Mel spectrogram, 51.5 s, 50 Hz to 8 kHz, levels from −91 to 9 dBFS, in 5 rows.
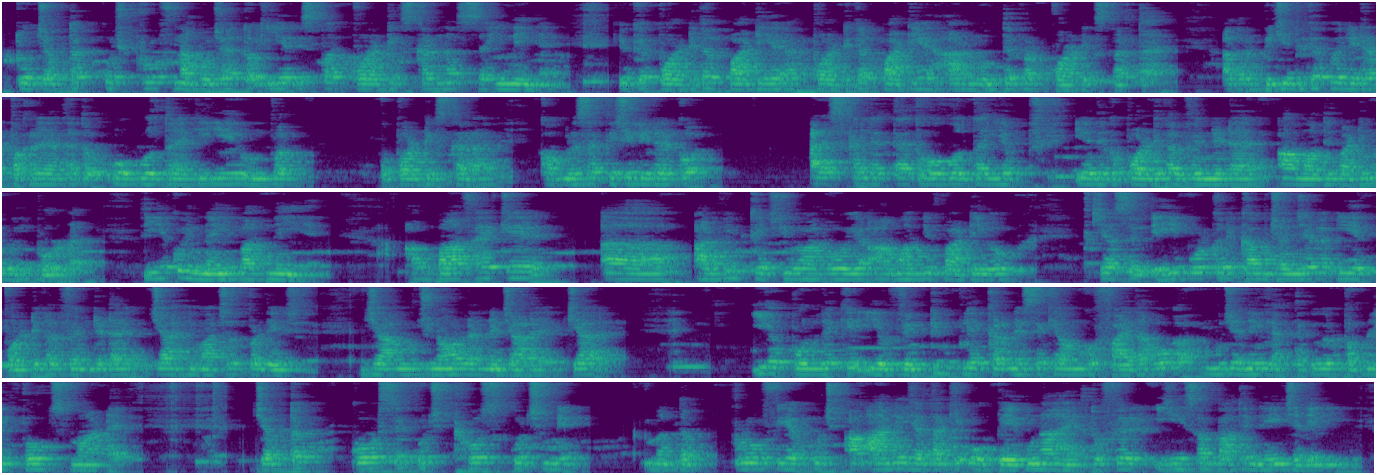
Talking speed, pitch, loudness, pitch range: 190 wpm, 140 Hz, -29 LUFS, 135-145 Hz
